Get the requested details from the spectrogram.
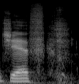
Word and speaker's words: GIF: I have changed how I pronounce GIF. I used to say GIF. I'm now saying GIF for you. – GIF is correct.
